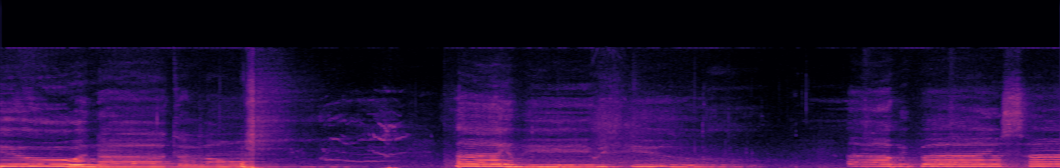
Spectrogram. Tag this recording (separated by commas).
Singing, inside a large room or hall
